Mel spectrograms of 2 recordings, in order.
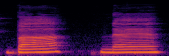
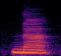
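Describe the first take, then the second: First: "Banana" stretched slowly, one jaw drop per syllable; slow chin-drop syllables. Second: Said in the usual way. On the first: Shown as a demonstration. Teacher to kids, slow chin-drop counting. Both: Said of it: "How many times did my chin drop".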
